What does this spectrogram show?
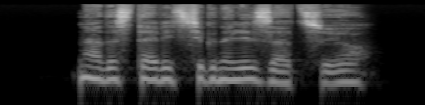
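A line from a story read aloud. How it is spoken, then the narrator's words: Sigh. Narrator (Russian): вздохнула я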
